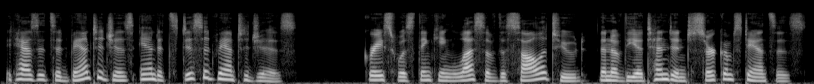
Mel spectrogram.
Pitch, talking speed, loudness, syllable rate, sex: 195 Hz, 140 wpm, -18 LUFS, 5.0 syllables/s, female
